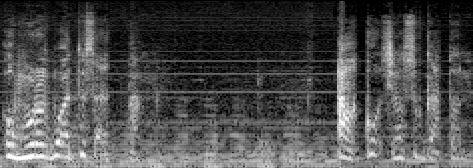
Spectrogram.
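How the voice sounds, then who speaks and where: A woman playing a scheming, menacing extortionist in a radio drama, taunting in drawn-out phrases with a Filipino accent. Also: a little high, lightly acted. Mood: sly, gloating. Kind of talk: theatrical radio villain acting. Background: music.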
